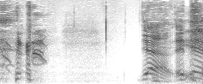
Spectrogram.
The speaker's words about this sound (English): Thought you were going to say more, but you just coughed and then just went silent.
